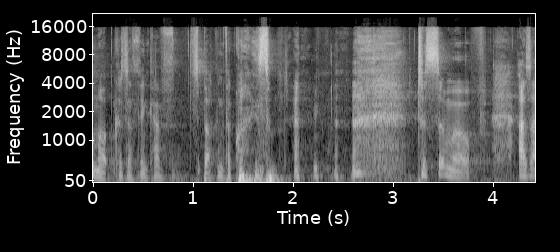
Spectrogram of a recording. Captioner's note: laughs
